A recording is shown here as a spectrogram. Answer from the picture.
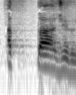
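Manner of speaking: "At-Tajiru" with a held double t and no l; lam skipped. Shown as a demonstration. Teacher showing where the tongue touches, "At-Tajiru" with lam skipped. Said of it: "your tongue has to touch".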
